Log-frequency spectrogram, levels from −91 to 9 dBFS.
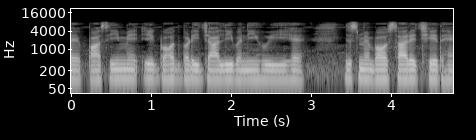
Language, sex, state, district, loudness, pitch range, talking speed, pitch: Hindi, male, Uttar Pradesh, Lalitpur, -21 LUFS, 105-110 Hz, 185 wpm, 105 Hz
